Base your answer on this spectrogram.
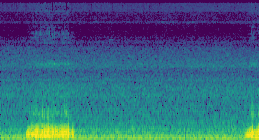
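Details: Shiba Inu dog sleeping deeply, snoring: low rattling snore on each breath with quiet room noise between breaths; owner jokes snoring surgery is urgent.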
